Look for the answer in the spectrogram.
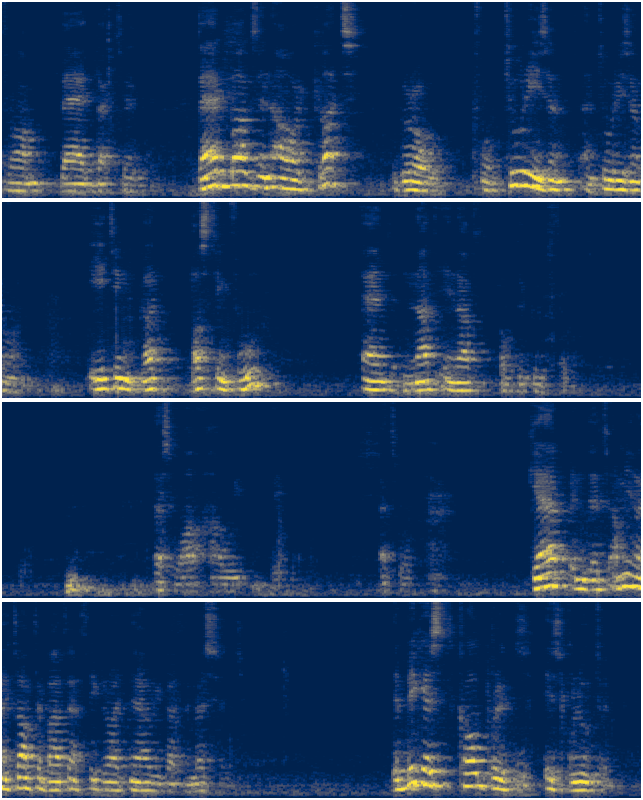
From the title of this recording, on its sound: live audio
